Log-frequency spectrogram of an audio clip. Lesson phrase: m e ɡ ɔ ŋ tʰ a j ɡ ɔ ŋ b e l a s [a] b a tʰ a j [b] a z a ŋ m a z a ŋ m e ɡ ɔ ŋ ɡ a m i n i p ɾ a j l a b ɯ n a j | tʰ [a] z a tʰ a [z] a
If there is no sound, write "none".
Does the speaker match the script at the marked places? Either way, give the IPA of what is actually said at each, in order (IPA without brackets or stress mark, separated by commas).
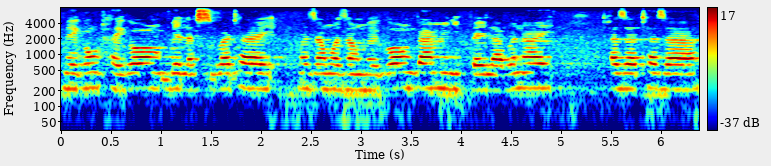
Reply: i, m, a, z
